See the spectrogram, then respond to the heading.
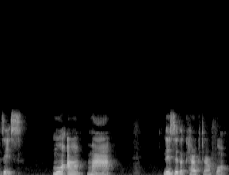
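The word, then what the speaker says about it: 麻: The second one with the second tone, its pronunciation is just like this. Mua, ma.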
